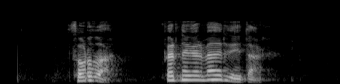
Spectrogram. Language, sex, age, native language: Icelandic, male, 40-49, Icelandic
